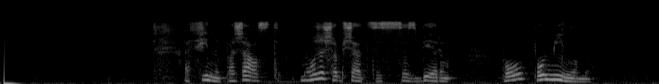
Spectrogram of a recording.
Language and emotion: Russian, angry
